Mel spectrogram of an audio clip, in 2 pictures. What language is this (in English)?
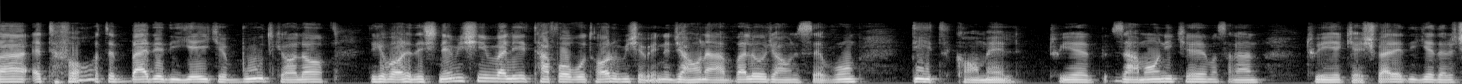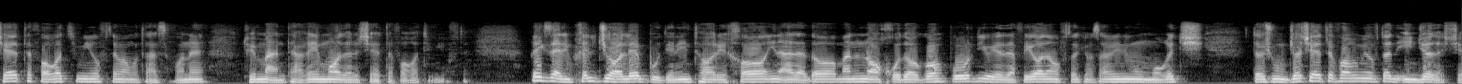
Persian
